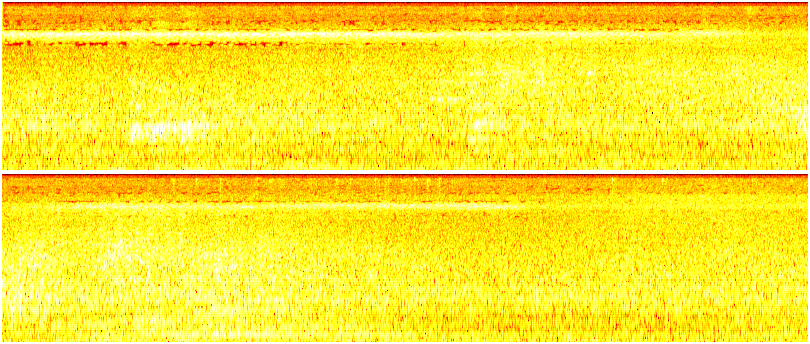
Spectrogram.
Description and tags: AMBIENTES DE FOLEY noche oscura espacios abiertos
Noche, Buzz, Deber, ESpacio, UIO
